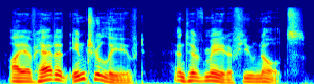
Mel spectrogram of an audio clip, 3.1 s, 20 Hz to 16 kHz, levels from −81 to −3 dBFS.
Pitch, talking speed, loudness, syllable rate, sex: 115 Hz, 210 wpm, -17 LUFS, 5.6 syllables/s, male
